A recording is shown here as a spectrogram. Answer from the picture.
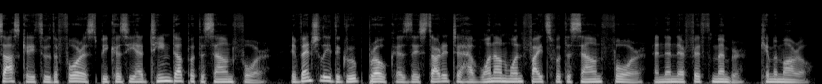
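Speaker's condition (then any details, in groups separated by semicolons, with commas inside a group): No condition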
